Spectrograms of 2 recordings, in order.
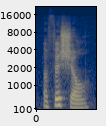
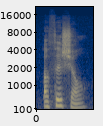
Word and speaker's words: official: official 원어 발음으로는이 f를 피읍 소리가 아니라 좀 세게 이렇게 좀 세게 발음해 주셔야 돼요. official official 이렇게요.이 단어도 요즘 생활 속에서 자주 쓰이는 단어인데요.이 단어의 의미가 뭘까요?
